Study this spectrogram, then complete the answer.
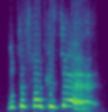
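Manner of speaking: high-pitched, incredulous question; mock outrage, pitch shooting up; baffled disbelief. Baffled by friend's mom's snack.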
